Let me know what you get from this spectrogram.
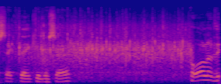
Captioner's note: applause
